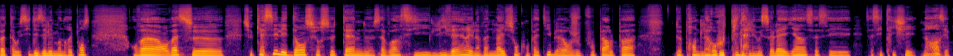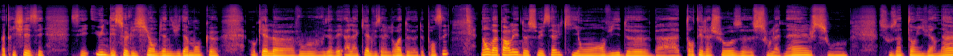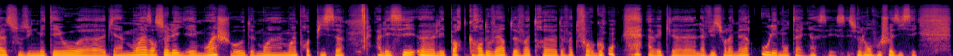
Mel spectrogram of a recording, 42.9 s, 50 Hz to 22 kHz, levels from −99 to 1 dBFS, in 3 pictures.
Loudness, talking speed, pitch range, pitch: -24 LUFS, 195 wpm, 125-140 Hz, 130 Hz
